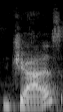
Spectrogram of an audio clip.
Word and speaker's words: Jazze: My name is Jazz, spelled J-A-Z-Z-E. There is a silent E, although everyone calls me Jazzy, so it's very confusing. But it is actually pronounced Jazz.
